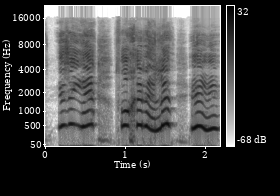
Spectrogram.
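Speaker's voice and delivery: very high, loud excited squeals; excited high pitch. Shown as a demonstration. Brummie showing how they sound when excited, high-pitched squeal. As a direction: shoot right up high and loud. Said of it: "I go high pitch all the time".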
